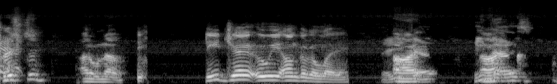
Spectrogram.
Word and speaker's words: Uiagalelei: I will pull for DJ Uiagalelei in the Clemson. Man, you say that flawlessly, by the way. All right. Christian? I don't know. DJ Uiagalelei.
